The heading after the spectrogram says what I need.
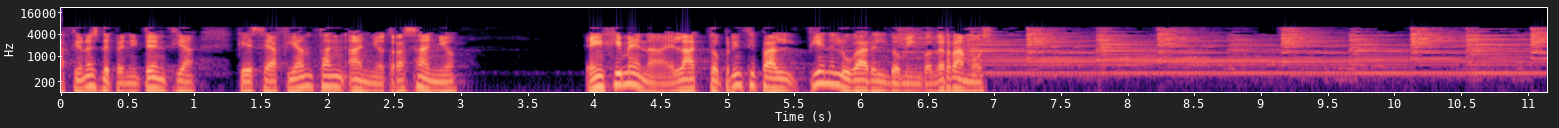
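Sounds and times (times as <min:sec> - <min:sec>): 
speech: 0:00.0 - 0:03.1, 0:03.9 - 0:07.4
church bells pealing for a Palm Sunday procession: 0:06.0 - 0:11.1.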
